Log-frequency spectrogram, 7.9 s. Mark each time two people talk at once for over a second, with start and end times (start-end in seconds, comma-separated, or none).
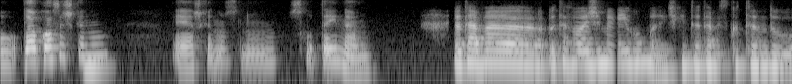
none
